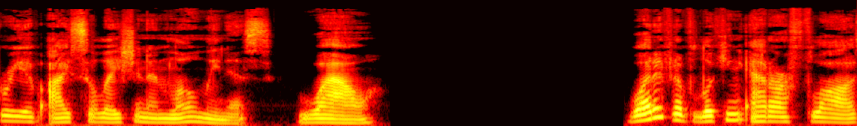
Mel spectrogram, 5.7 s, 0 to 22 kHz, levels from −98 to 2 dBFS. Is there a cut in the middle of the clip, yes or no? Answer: yes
